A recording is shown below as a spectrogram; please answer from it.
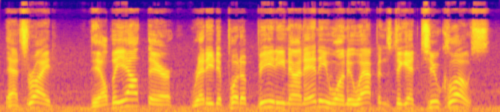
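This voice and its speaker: A man playing an excitable play-by-play wrestling announcer, giving scripted commentary in a video game. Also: fairly high pitch, moderate pace, noisy background, natural voice. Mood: excited build-up.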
